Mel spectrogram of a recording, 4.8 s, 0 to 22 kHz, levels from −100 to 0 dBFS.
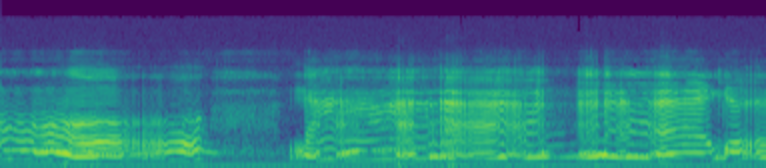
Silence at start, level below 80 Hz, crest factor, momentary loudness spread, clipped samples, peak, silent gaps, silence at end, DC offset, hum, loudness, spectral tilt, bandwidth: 0 s; -52 dBFS; 18 dB; 8 LU; under 0.1%; -6 dBFS; none; 0 s; under 0.1%; 50 Hz at -45 dBFS; -23 LUFS; -5.5 dB/octave; 13.5 kHz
